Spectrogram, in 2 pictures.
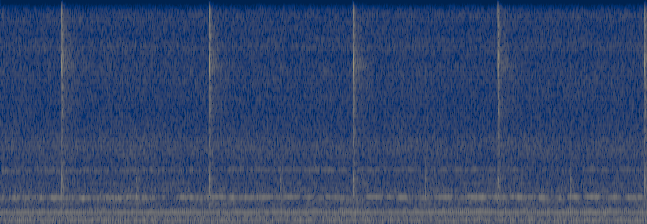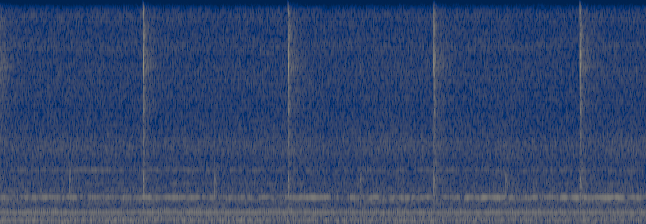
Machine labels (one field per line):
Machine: valve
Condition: normal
